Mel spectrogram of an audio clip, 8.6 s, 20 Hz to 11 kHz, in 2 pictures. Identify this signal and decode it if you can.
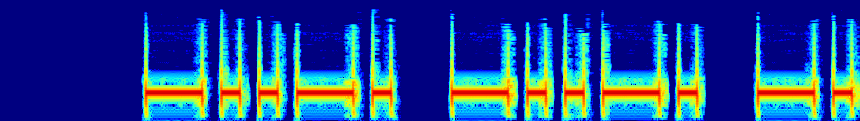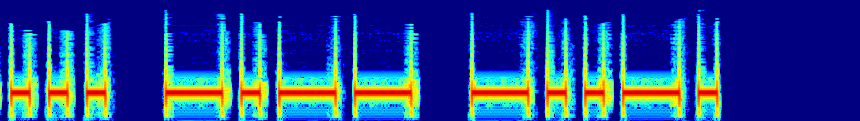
Morse code, heard as a keyed tone, about 13 wpm, 800 Hz. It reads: //6Y/
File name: LEZIONI / 10 SIGNS / 10A SLASH 12wpm 2314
